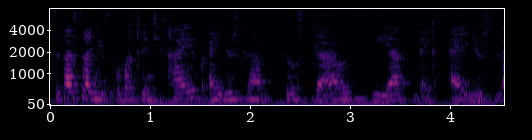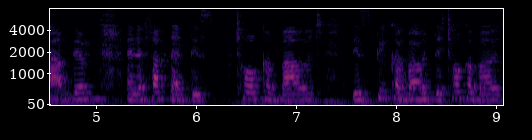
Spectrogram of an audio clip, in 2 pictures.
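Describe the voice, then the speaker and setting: A young Kenyan woman vlogs in a casual, chatty way, often circling back with little yeses. Her voice sits at an ordinary middle pitch. She is a bit off-mic, and a faint hum of room noise sits underneath. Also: steady tone, normal speed, recorded from a distance, rough recording. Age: 20s. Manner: chatty, repeats herself with many yeses. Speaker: vlogger. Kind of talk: casual chat to camera.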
